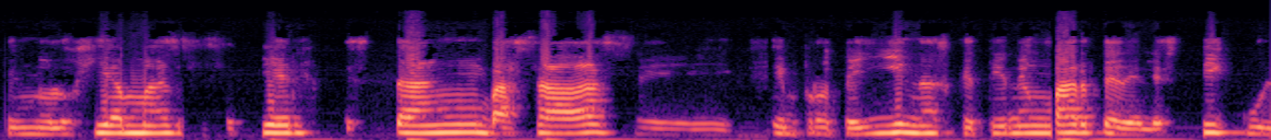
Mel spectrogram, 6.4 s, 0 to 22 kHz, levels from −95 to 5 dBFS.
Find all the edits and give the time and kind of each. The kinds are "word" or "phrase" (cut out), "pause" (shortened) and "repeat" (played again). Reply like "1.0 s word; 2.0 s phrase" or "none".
0.9 s word; 1.7 s pause; 3.8 s word; 5.2 s word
